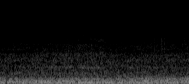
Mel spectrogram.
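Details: 2009 VW Golf MK6 1.4 TSI turbo DSG warmed to 90°C, started in very cold weather: smooth, even low rumble with no knocks, ticks or misses, settling into a steady normal warm idle.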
